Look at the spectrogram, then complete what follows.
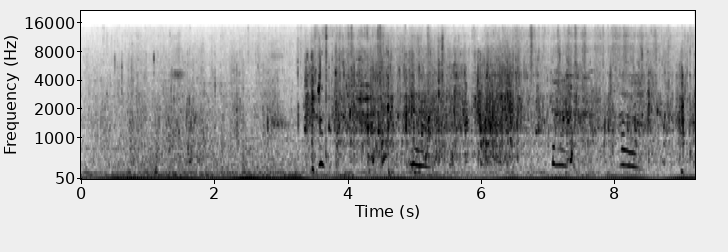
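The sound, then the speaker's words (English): Legs thrashing and kicking through water as two people paddle backward on their backs, a continuous churning splash that becomes louder and fuller partway through. “Susan's legs thrash as she kicks through the water.”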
